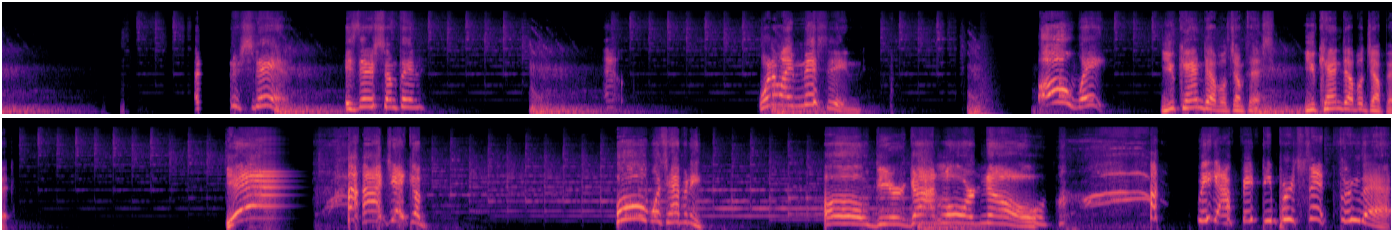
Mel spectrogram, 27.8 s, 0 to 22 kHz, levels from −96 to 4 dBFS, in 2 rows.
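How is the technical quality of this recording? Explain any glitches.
The recording has network glitches: two stretches of repeated packet loss and three likely dropouts.

From 0.95 to 2.36 s, repeated packet loss (robotic sound) sets in. Seven gaps, the longest 155 ms, are patched by extending prior sound. About 30% sounds choppy and synthetic.

From 9.42 to 9.69 s, the same fault returns. Three gaps up to 40 ms are filled, making 40% of that span robotic.

From 1.98 to 2.32 s, sound stretches into a fading tail, then about 270 ms of silence. This is likely a long network dropout.

From 9.78 to 10.33 s, about 520 ms is missing. The filler fades into about 250 ms of silence, and the audio resumes with that part gone.

From 16.54 to 17.04 s, about 480 ms is lost. The concealment fades, with about 60 ms of silence before the audio returns.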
